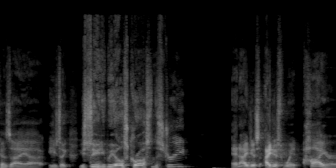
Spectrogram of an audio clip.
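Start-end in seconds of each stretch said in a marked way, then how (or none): 1.2-2.8 acted very high-pitched screaming. Retelling a street crossing where a cop stopped them: imitating a cop screaming. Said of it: "the cop screaming at me".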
